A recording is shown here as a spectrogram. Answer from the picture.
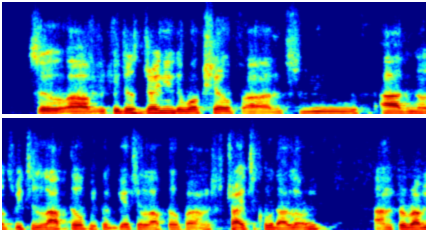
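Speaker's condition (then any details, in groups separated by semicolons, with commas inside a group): No condition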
